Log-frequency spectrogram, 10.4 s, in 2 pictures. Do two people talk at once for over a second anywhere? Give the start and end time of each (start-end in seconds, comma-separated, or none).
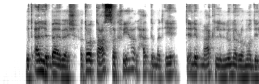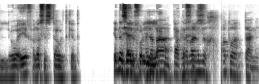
7.6-9.4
